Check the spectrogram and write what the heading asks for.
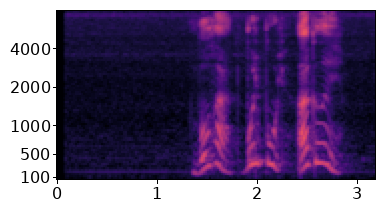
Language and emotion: Russian, positive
